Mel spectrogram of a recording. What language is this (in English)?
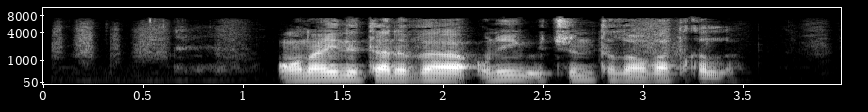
Uzbek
